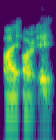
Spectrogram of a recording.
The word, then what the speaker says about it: Ira: My name is Ira, spelled Ira. Nice. So in Brazilian Portuguese, it's pronounced Ira, which actually translates to wrath.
